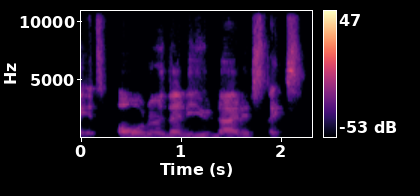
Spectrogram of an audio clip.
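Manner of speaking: put-on older stretched slowly, softly; slow answer to repeat back; slow, model answer. Shown as a demonstration. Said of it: "just like that".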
